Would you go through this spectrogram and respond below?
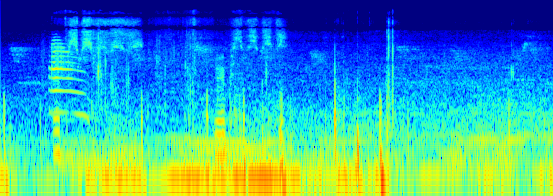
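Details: White kitten that loves to play gives one short, falling meow near the start, followed by a man speaking Turkish over a steady low hum and scattered clicks.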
